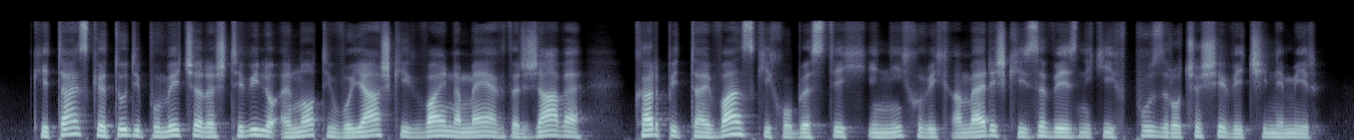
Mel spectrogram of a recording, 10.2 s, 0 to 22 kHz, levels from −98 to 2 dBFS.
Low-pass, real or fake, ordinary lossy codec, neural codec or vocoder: none; fake; none; codec, 24 kHz, 0.9 kbps, WavTokenizer, large speech release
